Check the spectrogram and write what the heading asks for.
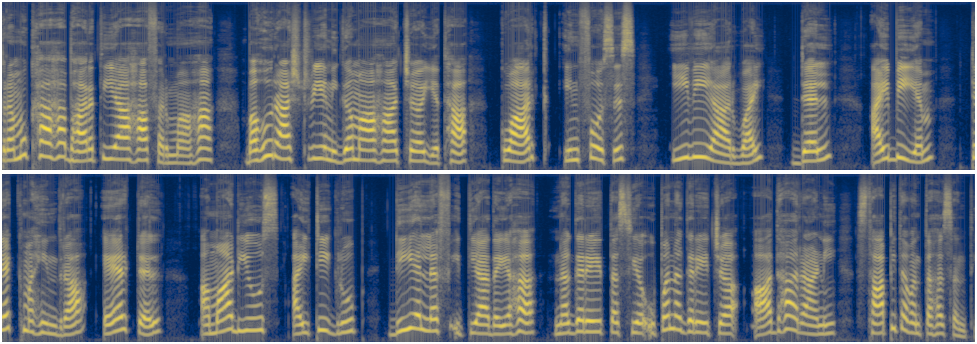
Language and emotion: Sanskrit, neutral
